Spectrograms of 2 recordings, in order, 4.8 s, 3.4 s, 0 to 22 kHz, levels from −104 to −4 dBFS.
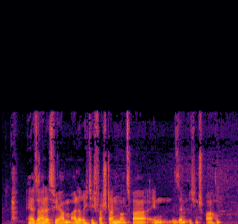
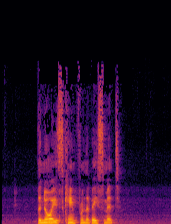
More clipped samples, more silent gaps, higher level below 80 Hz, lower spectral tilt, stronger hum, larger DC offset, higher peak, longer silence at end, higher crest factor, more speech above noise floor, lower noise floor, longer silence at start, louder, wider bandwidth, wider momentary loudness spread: neither; neither; second, -60 dBFS vs -54 dBFS; about the same, -6.5 dB/octave vs -5.5 dB/octave; neither; neither; about the same, -8 dBFS vs -8 dBFS; second, 0.35 s vs 1.1 s; about the same, 18 dB vs 18 dB; second, 20 dB vs 38 dB; second, -45 dBFS vs -62 dBFS; second, 0.2 s vs 0.75 s; about the same, -26 LUFS vs -25 LUFS; second, 11.5 kHz vs 16 kHz; about the same, 11 LU vs 11 LU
